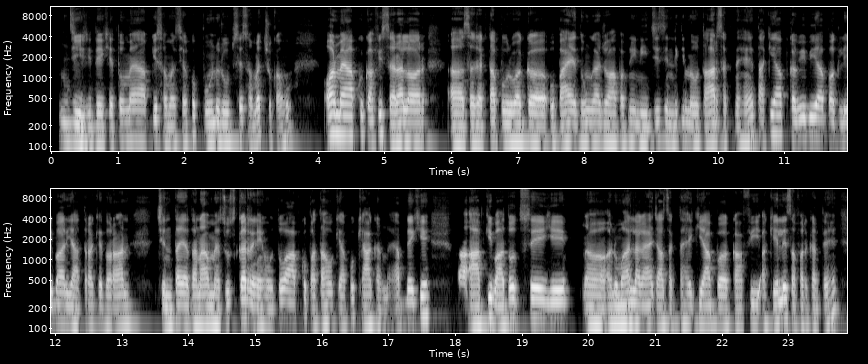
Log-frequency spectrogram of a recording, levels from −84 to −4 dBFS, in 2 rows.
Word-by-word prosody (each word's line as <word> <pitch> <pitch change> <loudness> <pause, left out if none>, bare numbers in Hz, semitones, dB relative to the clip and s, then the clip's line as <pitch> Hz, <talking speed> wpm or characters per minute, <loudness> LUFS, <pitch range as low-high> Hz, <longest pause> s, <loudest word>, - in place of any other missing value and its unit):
जी, 110 -2 0
जी। 100 - -5
देखिए 100 0 -2
तो 110 +3 -5
मैं 115 0 -1
आपकी 115 +2 -2
समस्या 100 -2 -4
को 110 +5 -3
पूर्ण 110 +2 0
रूप 105 -1 0
से 105 +3 -3
समझ 120 +1 -2
चुका 120 -4 -9
हूँ। 100 0 -6 0.5
और 145 +1 +7
मैं 145 -1 +5
आपको 135 0 +1
काफ़ी 120 +2 -1
सरल 115 -2 +3
और 115 0 +2 0.4
अ, 100 0 +3
सजगतापूर्वक 105 +1 +1 0.3
उपाय 105 +2 0
दूँगा 110 +1 -1
जो 105 0 -1
आप 100 0 -1
अपनी 110 +3 -4
निजी 105 +1 -3
ज़िन्दगी 110 -1 -6
में 110 -2 -2
उतार 100 +2 +1
सकते 105 -1 -9
हैं 110 +6 -2
ताकि 115 +4 -4
आप 140 0 -3
कभी 120 +2 +1
भी 130 +1 +1
आप 125 - -3
अगली 115 -1 -3
बार 115 -1 +2
यात्रा 105 0 -2
के 110 0 -4
दौरान 105 +1 0 0.4
चिंता 105 0 +1
या 110 -1 +4
तनाव 105 0 +2
महसूस 105 +3 -1
कर 130 -1 +7
रहे 110 -4 +3
हों 100 -1 -3
तो 125 - +1
आपको 115 -1 0
पता 105 +1 -3
हो 110 +1 0
कि - - -3
आपको 100 +6 -5
क्या 105 -3 0
करना 95 -2 -8
है। 100 - -17
अब 105 +1 -6
देखिए 125 +4 +2
अ, 150 -1 -3
आपकी 105 +5 +3
बातों 120 +3 +3
से 130 +4 +5
ये 120 0 +4 0.3
अ, - - 0
अनुमान 105 +2 +3
लगाया 110 -2 +1
जा 105 -1 -1
सकता 105 +1 -7
है 110 0 -3
कि 110 +2 -3
आप 110 0 -7 0.3
काफ़ी 100 +3 -3
अकेले 115 +5 +3
सफ़र 110 -4 -4
करते 100 +1 -4
हैं। 100 - -5
110 Hz, 200 wpm, -22 LUFS, 105-115 Hz, 0.5 s, और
